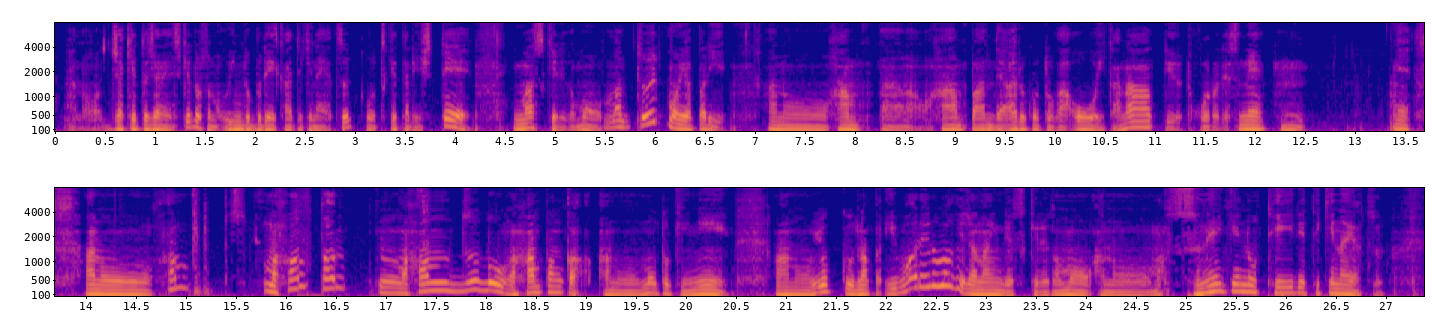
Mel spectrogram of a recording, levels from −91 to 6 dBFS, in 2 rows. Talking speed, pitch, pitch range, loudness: 335 characters per minute, 115 Hz, 100-145 Hz, -29 LUFS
